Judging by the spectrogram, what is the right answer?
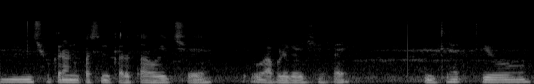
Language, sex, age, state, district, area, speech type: Gujarati, male, 18-30, Gujarat, Narmada, rural, spontaneous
